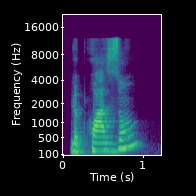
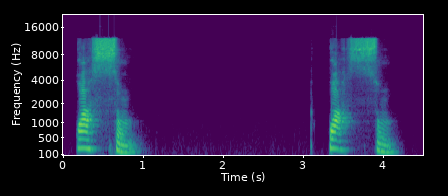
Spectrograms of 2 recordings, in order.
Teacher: If we get a little lazy and we pronounce it with a Z sound, le poison, then we are ordering poison. So le poison with a Z sound is poison, but le poisson is fish with an S sound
